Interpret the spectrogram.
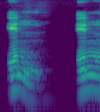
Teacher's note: Hamzah bertemu dengan Nun dibaca bunyi in in dengan dengung wajibul gunah dua harakat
